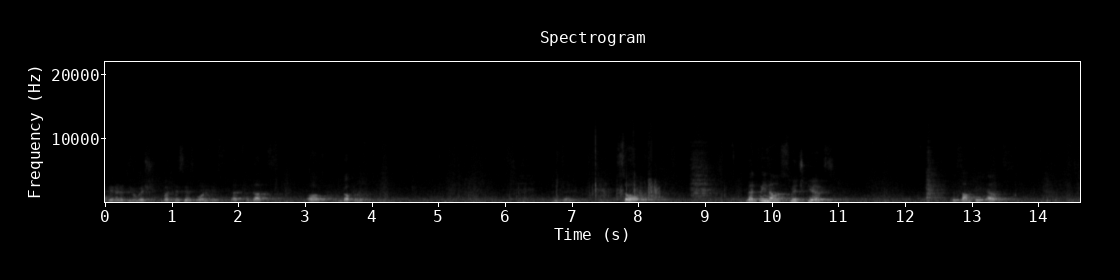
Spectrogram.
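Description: An elderly man lectures calmly through a microphone in an echoing hall.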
